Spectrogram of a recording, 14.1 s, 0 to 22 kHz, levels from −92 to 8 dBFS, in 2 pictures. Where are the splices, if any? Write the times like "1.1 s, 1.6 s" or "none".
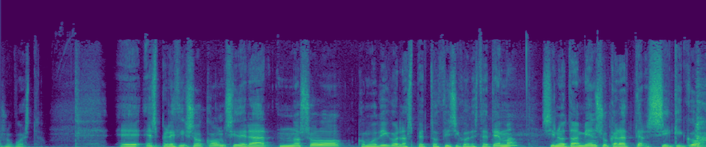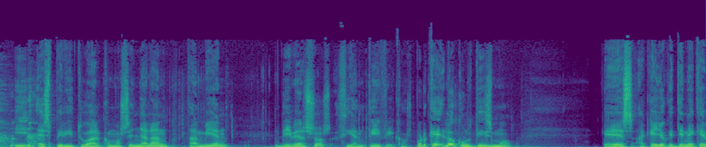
1.6 s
